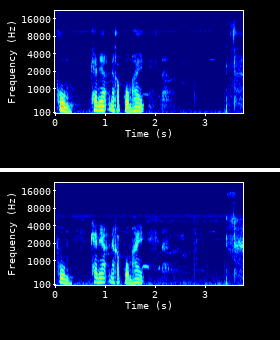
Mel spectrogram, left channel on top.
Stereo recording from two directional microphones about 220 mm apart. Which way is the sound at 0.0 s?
25° left (ahead or behind).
